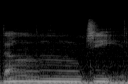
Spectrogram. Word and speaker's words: Dungy: the good ones gungi pronounced Don G like G whiz Donald Dungey okay and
